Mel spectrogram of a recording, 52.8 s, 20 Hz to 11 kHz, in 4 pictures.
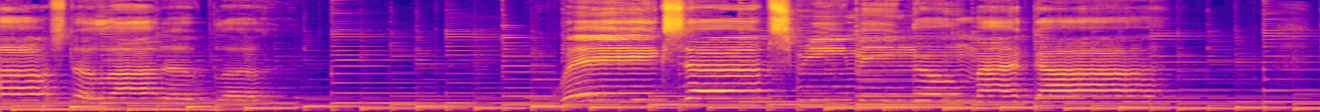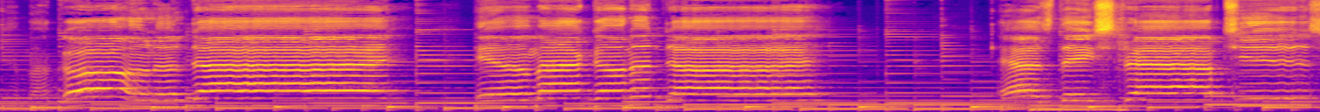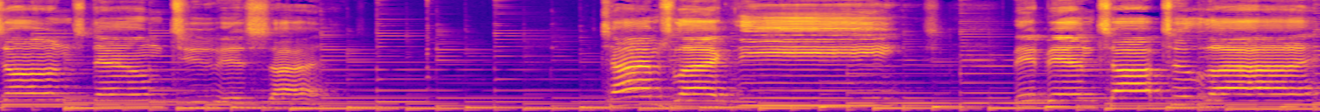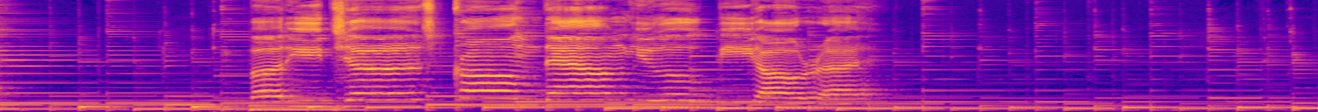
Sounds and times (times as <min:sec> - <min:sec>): Music: 0:00.0 - 0:52.7.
